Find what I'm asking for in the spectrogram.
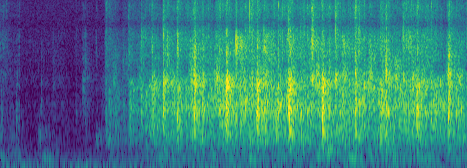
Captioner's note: applause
